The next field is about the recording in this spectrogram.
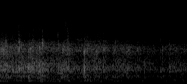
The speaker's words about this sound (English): In fact, let me see if you guys, man, there's clapping for this.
